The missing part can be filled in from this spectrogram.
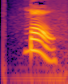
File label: "mao4", Chinese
